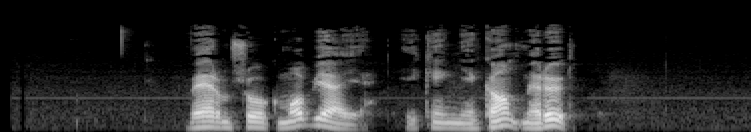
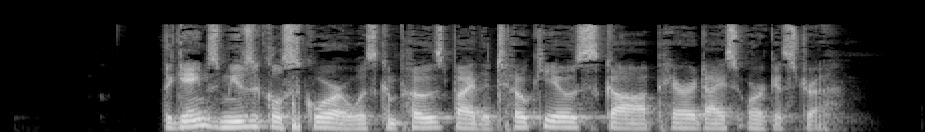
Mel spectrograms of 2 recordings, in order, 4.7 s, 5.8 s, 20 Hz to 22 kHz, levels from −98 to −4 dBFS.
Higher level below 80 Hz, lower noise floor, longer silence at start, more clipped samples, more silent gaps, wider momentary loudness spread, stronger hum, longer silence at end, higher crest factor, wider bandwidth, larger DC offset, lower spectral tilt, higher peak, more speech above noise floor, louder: second, -68 dBFS vs -52 dBFS; second, -67 dBFS vs under -90 dBFS; first, 1.2 s vs 1.05 s; neither; neither; first, 14 LU vs 8 LU; neither; first, 1.15 s vs 0.55 s; about the same, 22 dB vs 20 dB; about the same, 11 kHz vs 11.5 kHz; neither; first, -6 dB/octave vs -4.5 dB/octave; about the same, -2 dBFS vs -4 dBFS; second, 46 dB vs over 68 dB; about the same, -22 LUFS vs -22 LUFS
